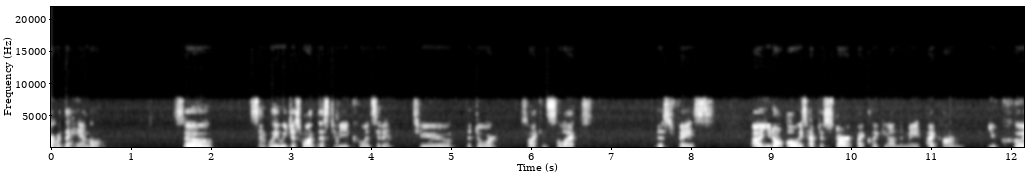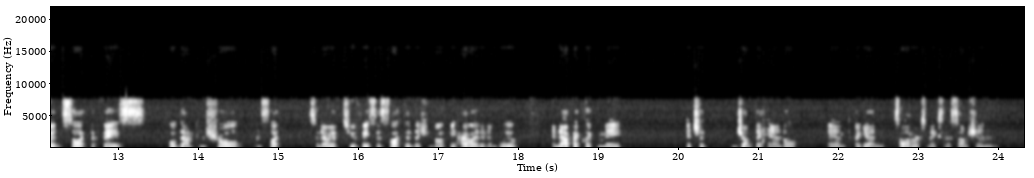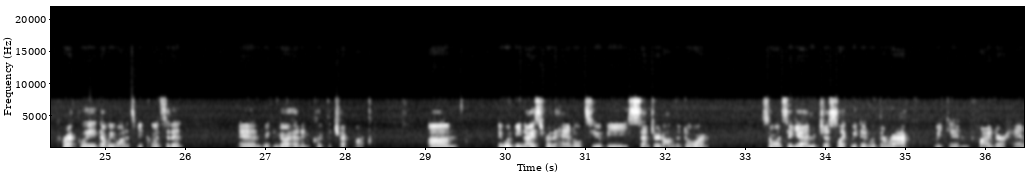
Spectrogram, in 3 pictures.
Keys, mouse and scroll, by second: 2.2 click, 3.0-3.5 scroll up 1, 3.5-6.1 middle drag, 6.1-6.8 scroll down 1, 6.8 click, 11.8-13.5 scroll down 1, 14.0 ctrl+click, 18.3 click, 20.8 scroll up 1, 21.0-27.1 middle drag, 27.1 click, 28.0 scroll up 1, 28.2-31.8 middle drag.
